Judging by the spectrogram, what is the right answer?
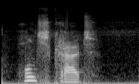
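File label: "hondskruid", Dutch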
